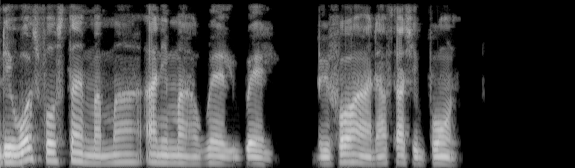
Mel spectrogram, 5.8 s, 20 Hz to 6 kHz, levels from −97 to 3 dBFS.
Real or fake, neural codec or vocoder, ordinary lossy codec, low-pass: real; none; none; 5.4 kHz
